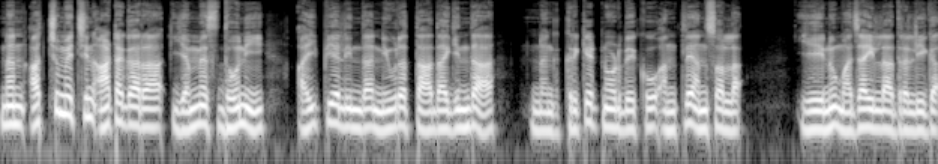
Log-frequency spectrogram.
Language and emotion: Kannada, sad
